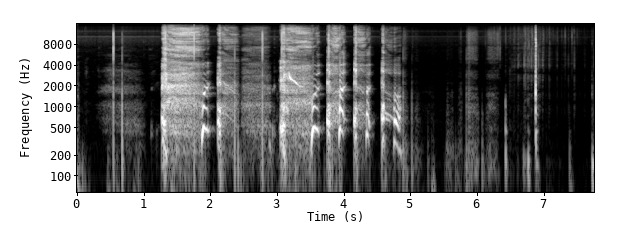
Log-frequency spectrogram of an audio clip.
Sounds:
Cough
